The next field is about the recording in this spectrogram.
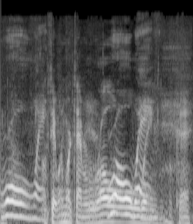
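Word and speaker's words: Rohlwing: Rowing Road? Rollwing Road. Rollwing. Rollwing. Okay, one more time. Rollwing. Okay. Just think OH is pronounced O.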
